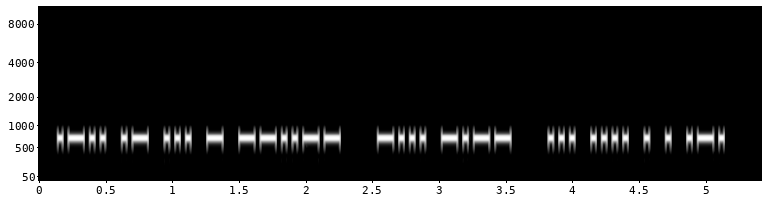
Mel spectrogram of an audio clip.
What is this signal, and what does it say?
Morse code, heard as a keyed tone, about 30 wpm, 700 Hz. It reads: LAST, BY SHEER
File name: Pinocchio / Pinocchio ch3 30 30 ik1hge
